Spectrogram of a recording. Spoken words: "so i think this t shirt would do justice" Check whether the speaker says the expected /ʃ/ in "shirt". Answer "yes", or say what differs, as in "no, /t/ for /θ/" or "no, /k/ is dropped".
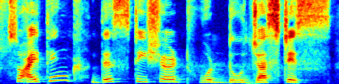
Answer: yes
